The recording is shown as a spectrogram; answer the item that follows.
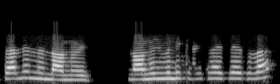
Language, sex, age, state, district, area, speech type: Marathi, female, 30-45, Maharashtra, Nagpur, urban, conversation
